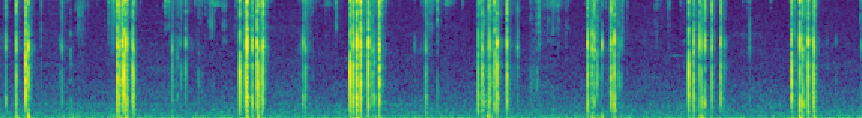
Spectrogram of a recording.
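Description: A sheet of small colored glass mosaic tiles, solid, is tapped by the tips of gold metal filigree finger claws. Bright, crisp clicking taps come in quick clustered bursts, each dying out almost instantly with no ring, between quiet pauses.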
